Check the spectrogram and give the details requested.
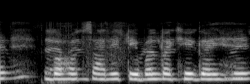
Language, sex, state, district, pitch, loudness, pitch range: Hindi, female, Jharkhand, Deoghar, 245 Hz, -14 LUFS, 240-255 Hz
